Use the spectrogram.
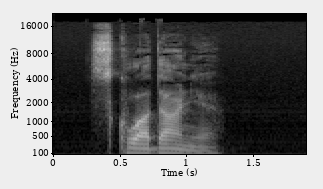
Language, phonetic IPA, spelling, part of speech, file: Polish, [skwaˈdãɲɛ], składanie, noun, Pl-składanie.ogg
